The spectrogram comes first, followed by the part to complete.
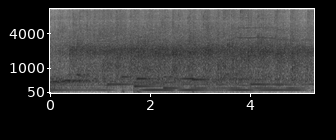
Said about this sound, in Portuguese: Você pode aplaudir esse Deus maravilhoso?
